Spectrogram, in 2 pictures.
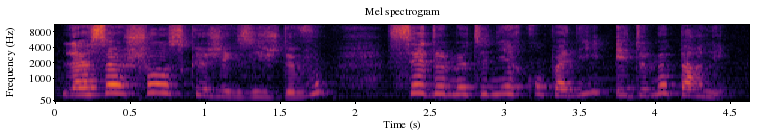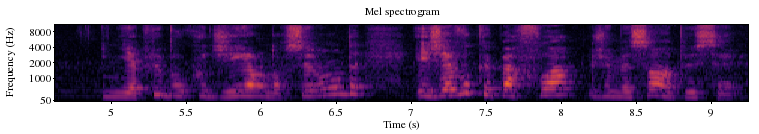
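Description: A woman reading aloud, voicing a gentle, lonely old male giant who speaks softly and pleads for company. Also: high-pitched, animated, normal speed. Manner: pleading, soft-spoken. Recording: faint background music.

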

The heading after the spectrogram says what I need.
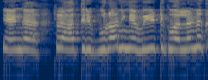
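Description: Someone voicing a shrill coaxing cartoon wife. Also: completely flat delivery, normal speed, fairly bright tone. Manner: coaxing, scolding. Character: worried village wife and mother.

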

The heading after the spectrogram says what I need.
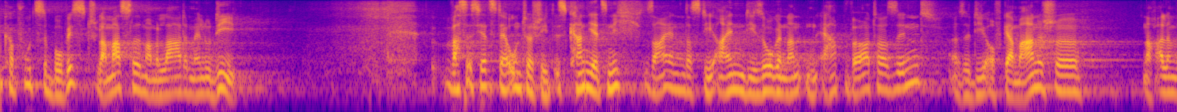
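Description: A man's voice: mid-range voice, sharp tone. Chatty male lecturer in a reverberant hall. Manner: casual, chatty lecturing with many fillers and asides. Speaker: university lecturer.

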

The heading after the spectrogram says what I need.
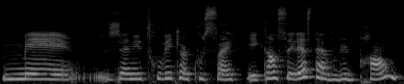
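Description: A woman reading a picture book aloud for young children, narrating gently in a dog's voice of first person. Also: fairly high pitch, unhurried. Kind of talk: read-aloud storybook narration.

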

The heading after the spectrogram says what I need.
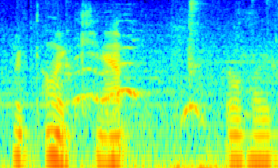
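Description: A man's voice: mid-range voice, flat delivery, moderate pace, heavy background noise. A man teasing a friend and calling out moves while gaming in casual voice chat. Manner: chatty, teasing, game callouts. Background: loud game music.

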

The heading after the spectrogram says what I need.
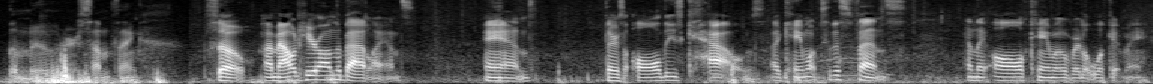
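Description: Out on windy open land, a young adult travel vlogger records his road trip on a phone camera at arm's length, wind audible behind him. His mid-range voice carries vocal fry, and he talks casually and enthusiastically, easygoing throughout, with voice-over.

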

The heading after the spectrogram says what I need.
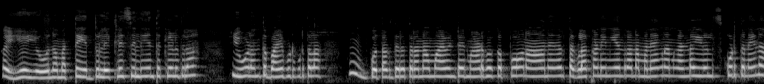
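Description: Fast, very high-voiced woman. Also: flat delivery. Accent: North Karnataka Kannada. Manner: scolding, quarrelsome, rapid. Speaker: narrator voicing every female figure. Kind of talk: cartoon voice acting.

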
